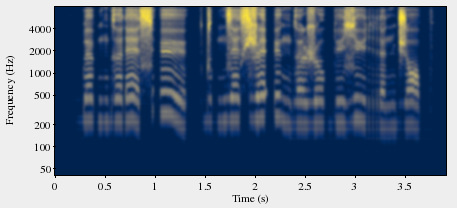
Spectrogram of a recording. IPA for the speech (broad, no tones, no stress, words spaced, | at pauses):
ɡ͡bœːbŋɡəːɾɛs | ø | dobnzɛːsʐɛ ʔʏ ŋɡœːʐoːbɾy zy rœnd͡ʒɔb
